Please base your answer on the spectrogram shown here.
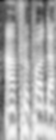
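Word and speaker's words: Arthropoda: State University, and the director of both the Anthropoda, this is how you pronounce it, Anthropoda Foundation and the Animal Welfare Economics Working Group.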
